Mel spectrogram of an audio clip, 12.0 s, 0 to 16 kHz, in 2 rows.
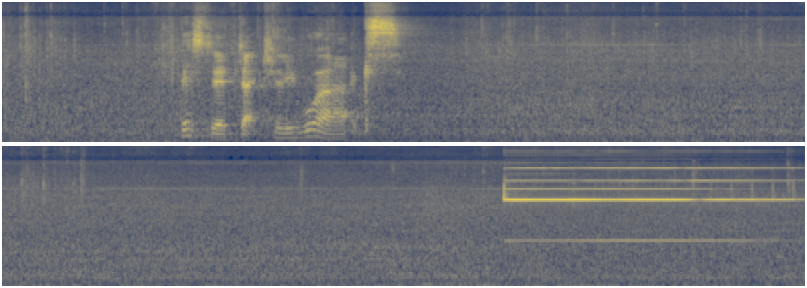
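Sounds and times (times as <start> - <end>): low background hum: 0.0 - 12.0
high-pitched electronic buzzer: 9.8 - 12.0.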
